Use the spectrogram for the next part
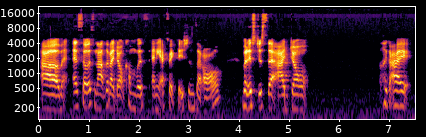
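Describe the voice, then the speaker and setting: A woman speaking as a guest commentator in a casual round-table discussion, relaxed and chatty with many ums and likes. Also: mid-range voice, moderate pace, rough recording.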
